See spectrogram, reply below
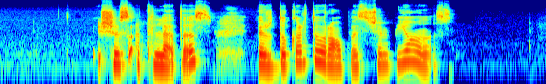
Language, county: Lithuanian, Vilnius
